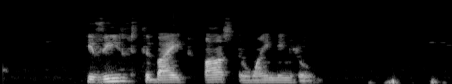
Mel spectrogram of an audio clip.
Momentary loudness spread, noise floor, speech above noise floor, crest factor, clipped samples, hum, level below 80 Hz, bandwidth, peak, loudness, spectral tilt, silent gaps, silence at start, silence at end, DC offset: 16 LU; -68 dBFS; 48 dB; 22 dB; under 0.1%; none; -50 dBFS; 9.2 kHz; -2 dBFS; -21 LUFS; -7 dB/octave; none; 0.85 s; 0.15 s; under 0.1%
